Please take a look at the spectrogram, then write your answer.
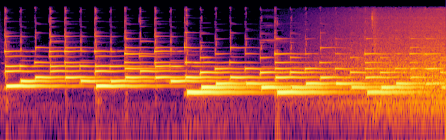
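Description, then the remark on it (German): A peal of bells rings out in a steady, rapid sequence, each clear metallic strike overlapping the last as the pitches shift and the ringing builds into a dense, resonant wash. “Von wegen süßer die Glocken klingen.”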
